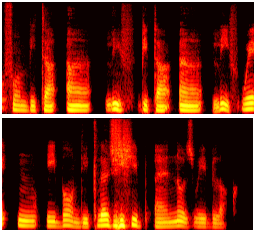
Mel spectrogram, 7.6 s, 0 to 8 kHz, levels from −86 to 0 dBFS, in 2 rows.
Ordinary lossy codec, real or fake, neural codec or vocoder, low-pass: none; fake; codec, 16 kHz, 0.5 kbps, X-Codec, WavLM features, trained on Multilingual LibriSpeech; none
